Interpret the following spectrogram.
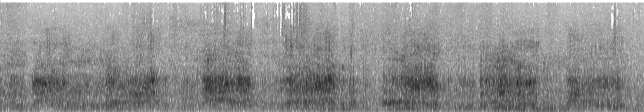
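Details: Growling in play between Rani, a stubborn little Fox Terrier, and Cookie, a playful Great Dane; steady series of rough growling pulses roughly every second, fairly even in loudness.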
